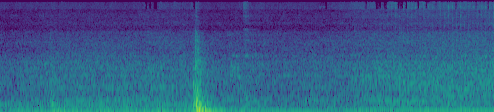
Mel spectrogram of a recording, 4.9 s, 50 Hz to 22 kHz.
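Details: Honda Civic G9 flex-fuel running on additive gasoline, A/C on, after replacing the accessory belt tensioner that had vibrated with a loud tec-tec: steady low idle with one soft thump as the A/C compressor kicks in; no ticking or vibration.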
